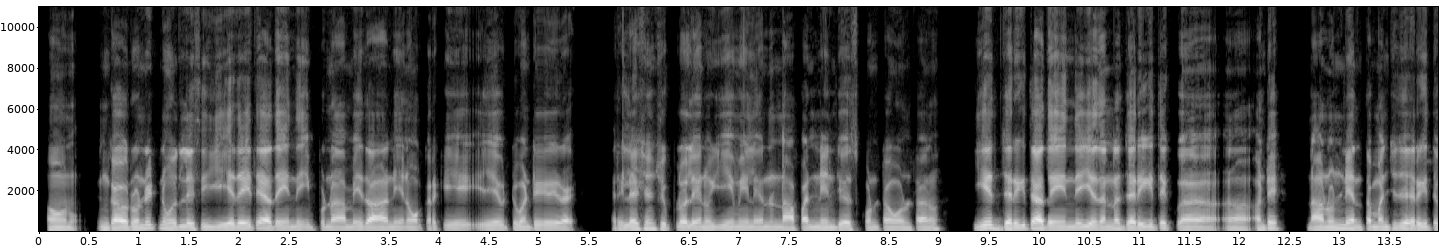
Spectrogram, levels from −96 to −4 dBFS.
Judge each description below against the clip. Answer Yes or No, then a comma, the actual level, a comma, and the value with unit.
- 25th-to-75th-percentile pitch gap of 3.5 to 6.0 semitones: No, average, 2.7 semitones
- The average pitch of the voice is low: Yes, low, 125 Hz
